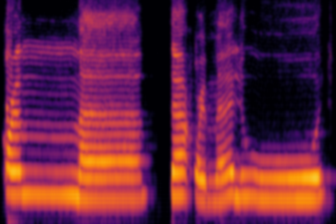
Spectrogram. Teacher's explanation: عین کو وسطی ہے لیکن مڈل تھروٹ سے ادا کرنی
